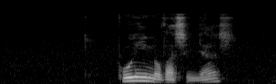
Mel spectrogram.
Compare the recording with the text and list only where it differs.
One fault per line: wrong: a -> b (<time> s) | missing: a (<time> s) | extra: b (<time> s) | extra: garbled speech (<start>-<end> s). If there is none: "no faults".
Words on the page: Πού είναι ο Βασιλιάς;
no faults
